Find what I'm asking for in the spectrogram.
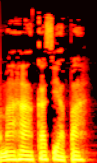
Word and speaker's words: Maha Kasyapa: Ngài Maha Ca Diếp, Ấn Độ đọc là Maha Kasyapa, chữ Hán là Đại Ẩm Quang.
